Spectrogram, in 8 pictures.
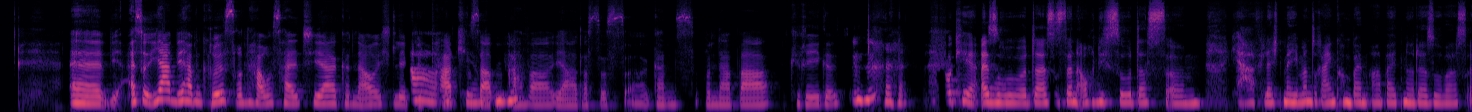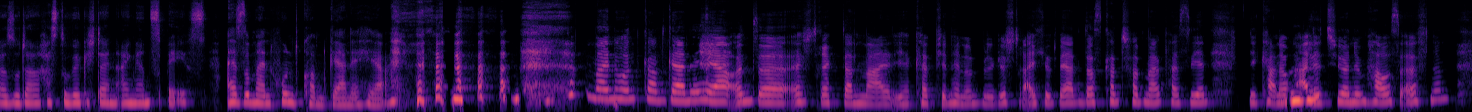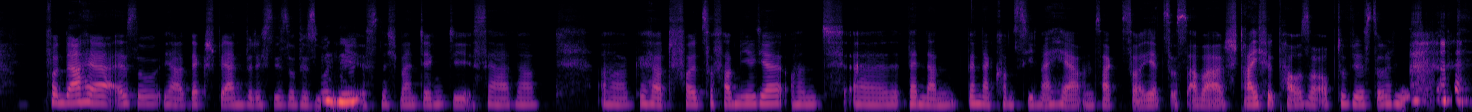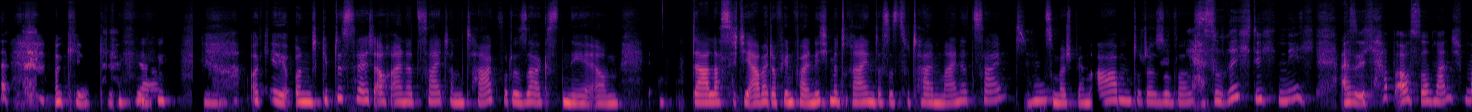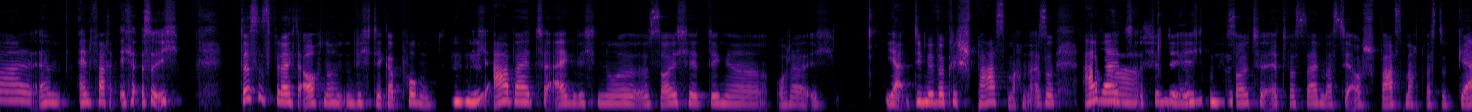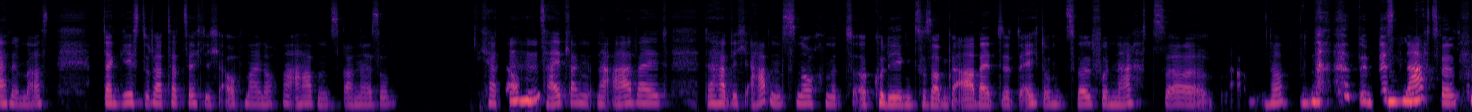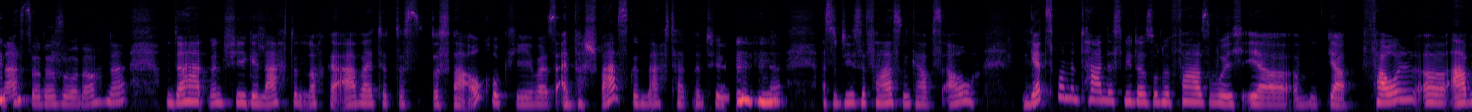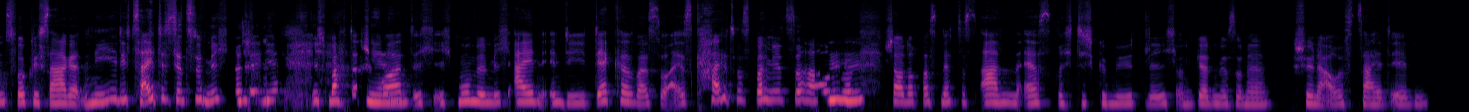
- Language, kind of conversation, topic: German, podcast, Wie trennst du Arbeit und Privatleben, wenn du zu Hause arbeitest?
- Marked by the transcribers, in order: chuckle; chuckle; other noise; other background noise; chuckle; unintelligible speech; unintelligible speech; chuckle; chuckle; laughing while speaking: "die Zeit ist jetzt für mich reserviert"; chuckle; laughing while speaking: "eiskalt"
